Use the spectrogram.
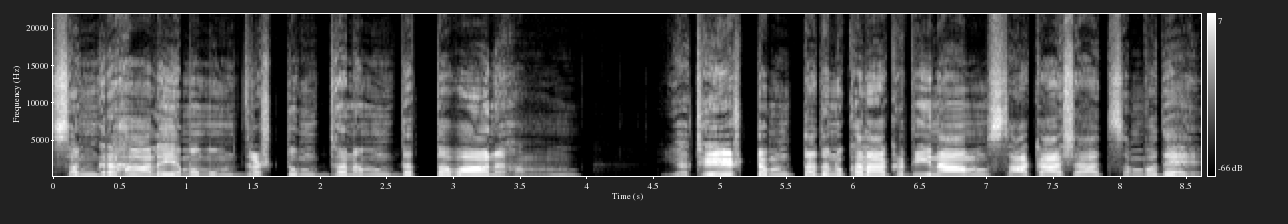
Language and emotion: Sanskrit, angry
